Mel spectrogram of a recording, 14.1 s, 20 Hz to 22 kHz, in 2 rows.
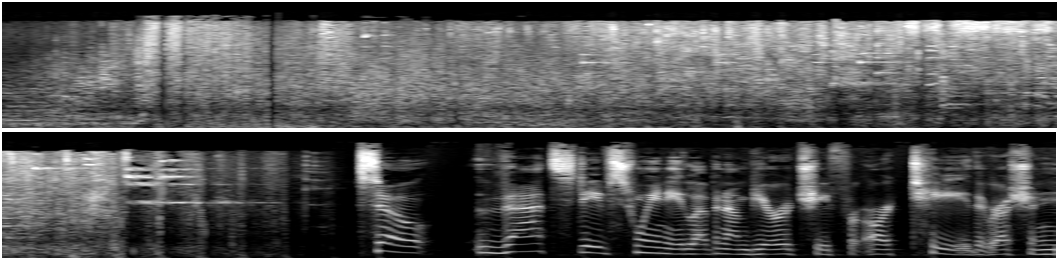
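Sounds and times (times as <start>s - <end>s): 
airstrike explosion roaring and rumbling: 0.0s - 7.9s
dense crackling debris noise: 0.2s - 9.3s
speech: 9.5s - 14.0s.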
